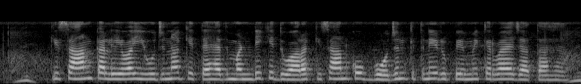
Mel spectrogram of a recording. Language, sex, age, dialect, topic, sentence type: Hindi, female, 18-24, Marwari Dhudhari, agriculture, question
